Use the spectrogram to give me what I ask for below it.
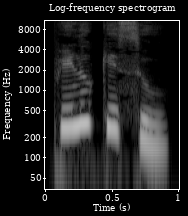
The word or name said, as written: ಪೊಳಕಿಸು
